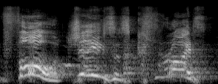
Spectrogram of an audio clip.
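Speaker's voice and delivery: high, loud, drawn-out disbelief; shocked shout. Real, not acted. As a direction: blurt it out in total shock. Shocked at four kids.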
